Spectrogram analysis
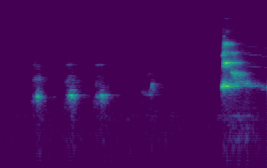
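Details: Cavalier King Charles Spaniel puppies, blenheim-coloured, one of five littermates including Theo, Vienna and Rio, in their home pen: three quiet, evenly spaced yips, a tiny squeak, then one loud, sharp, harsh bark trailing into a whine.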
